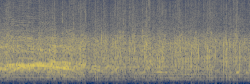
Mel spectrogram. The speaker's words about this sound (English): Let's have a round of applause for Tanner.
